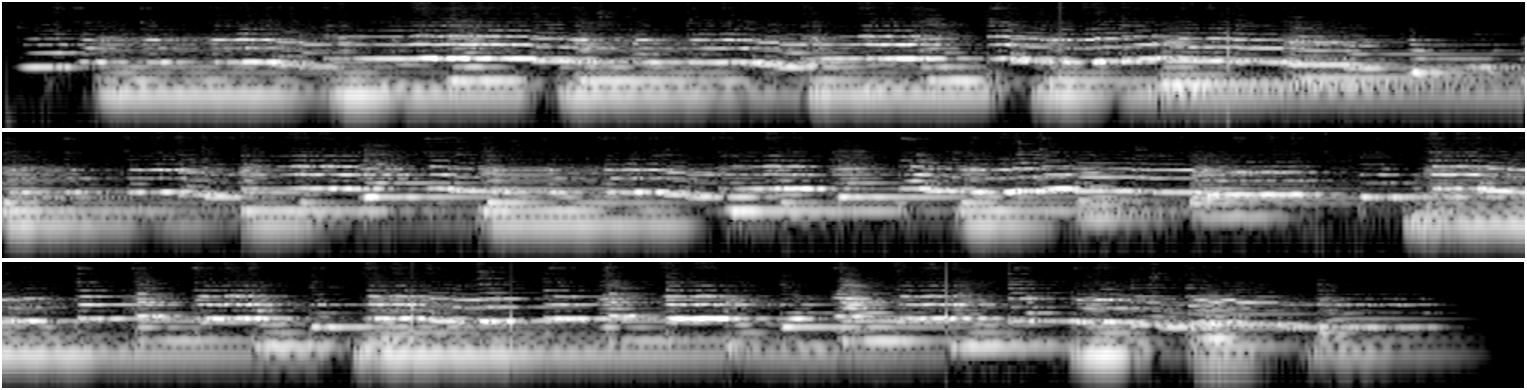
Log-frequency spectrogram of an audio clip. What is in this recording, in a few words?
Allegretto from Spring - Flute, Cell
